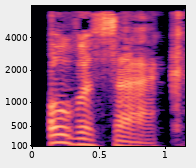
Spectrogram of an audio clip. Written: ovisac

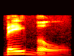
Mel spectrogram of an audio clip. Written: Bebel

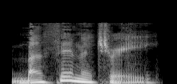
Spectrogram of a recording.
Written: bathymeter

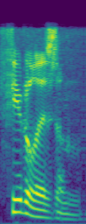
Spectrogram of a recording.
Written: feudalism

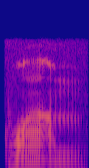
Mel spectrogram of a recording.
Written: Guam

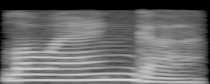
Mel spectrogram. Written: Loange

